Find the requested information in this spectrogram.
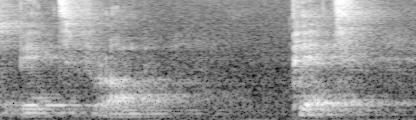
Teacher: Both b and p are labial, but one of them is voiced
